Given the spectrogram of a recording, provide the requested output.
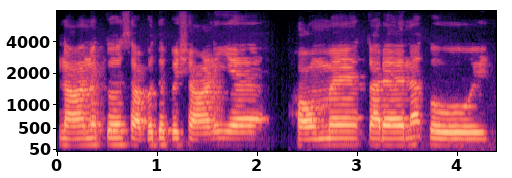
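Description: A man reciting Sikh scripture verses slowly, as a student in a lesson. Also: mid-range voice. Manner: very slow, monotone, measured reading. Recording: tinny phone-like audio.

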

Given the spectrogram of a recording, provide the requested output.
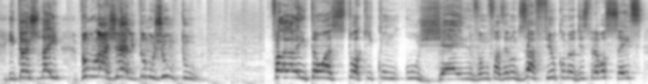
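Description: A man in his thirties with a Brazilian accent, hosting casual, excited gameplay commentary in a slangy, jokey way with frequent exclamations. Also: very high voice, fairly quick, soft background music. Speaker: gaming video host. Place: small indoor room.

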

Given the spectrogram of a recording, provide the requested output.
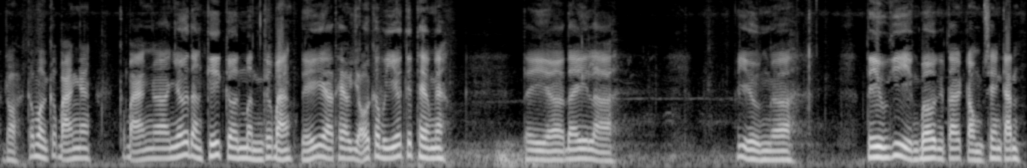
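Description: A fast-talking man in his thirties with a Southern Vietnamese accent, his voice sitting a little high as he chats to viewers between frequent filler pauses. He films himself outdoors in a garden on a phone held at arm's length. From Mekong Delta, Vietnam. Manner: chatty, many filler pauses, addresses viewers. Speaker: vlogger. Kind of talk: casual walking tour vlog. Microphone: phone camera held at arm's length.

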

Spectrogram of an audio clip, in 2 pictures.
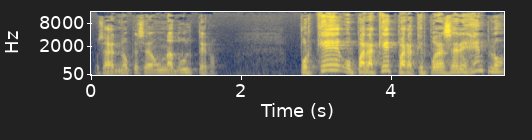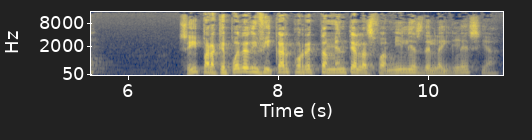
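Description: A man's voice: a little high, lively intonation, moderate pace, gravelly. A man preaching a sermon as pastor, in a conversational style that asks the congregation questions.

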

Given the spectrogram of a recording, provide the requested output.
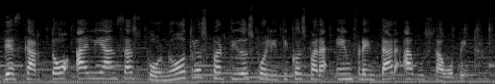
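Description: A woman's voice: fairly high pitch, moderate pace, music in the background. Female news anchor in studio. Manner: formal, clear.

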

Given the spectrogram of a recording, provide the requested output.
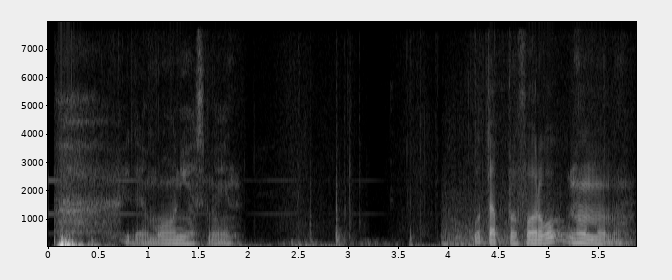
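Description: Drawn-out words and vocal fry mark this medium-pitched, steady voice, heard over background noise. A young Mexican-accented man commenting on a horror game, he swears constantly, talks to himself, and lets out frightened yells.

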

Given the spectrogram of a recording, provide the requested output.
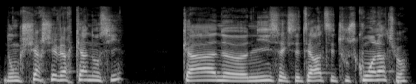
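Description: A young man from southern France chats casually while streaming a game, rambling with plenty of fillers and offhand swearing. His voice sits high and a bit bright, with fairly even intonation at a moderate pace.

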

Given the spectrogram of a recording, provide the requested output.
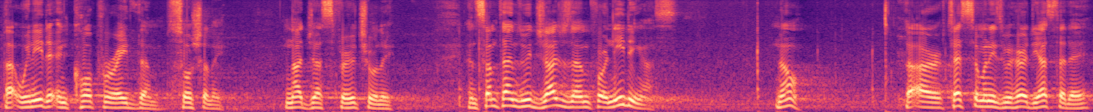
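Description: A man from the Middle East delivers a sermon at a slow, unhurried pace, stressing his points with deliberate pauses. His mid-pitched voice carries a long reverb from a large hall. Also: dark tone. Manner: measured, emphatic teaching with pauses. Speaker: preacher.

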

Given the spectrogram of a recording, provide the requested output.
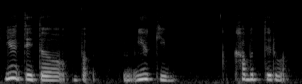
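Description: A friendly livestream host in her twenties, from Osaka, Japan, reads viewers' comments and chats with them in the Osaka dialect. Her medium-pitched voice is mellow with a breathy edge, and she speaks with a steady tone at a measured pace.

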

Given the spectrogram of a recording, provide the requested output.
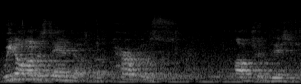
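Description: A pastor leading a church workshop teaches in a preacher's style, repeating phrases for emphasis and prompting his group to respond. His voice is high and a little fast. A distant camera among the audience picks him up in an echoey meeting room with clear background noise.

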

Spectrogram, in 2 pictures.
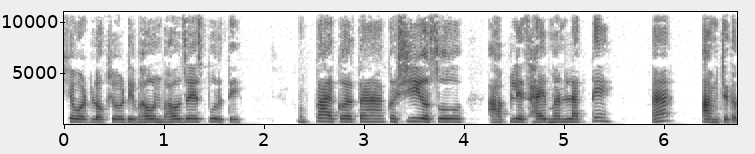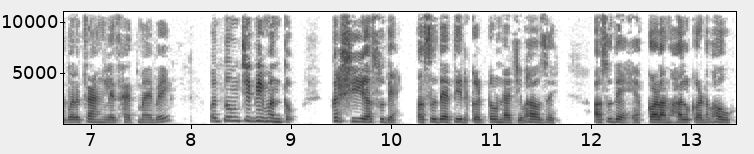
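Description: A woman with a Varhadi Marathi accent, narrating a comic cartoon and giving chatty, lecturing advice in a folksy way. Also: high-pitched. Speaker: cartoon narrator and main character. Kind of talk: scripted comic cartoon voice-over.

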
